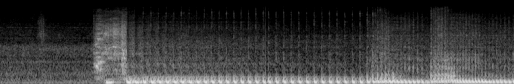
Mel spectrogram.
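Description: A motorcycle engine starts with a roar and idles with a rapid, throbbing putter close by.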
